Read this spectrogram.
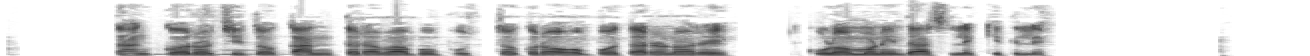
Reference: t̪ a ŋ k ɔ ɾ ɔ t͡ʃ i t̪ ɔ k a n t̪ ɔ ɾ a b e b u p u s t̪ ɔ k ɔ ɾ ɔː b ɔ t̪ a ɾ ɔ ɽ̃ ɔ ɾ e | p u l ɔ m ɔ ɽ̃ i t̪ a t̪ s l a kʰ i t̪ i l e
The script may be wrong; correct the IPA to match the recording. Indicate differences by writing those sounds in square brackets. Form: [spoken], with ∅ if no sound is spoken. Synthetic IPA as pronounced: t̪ a ŋ k ɔ ɾ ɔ t͡ʃ i t̪ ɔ k a n t̪ ɔ ɾ a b [a] b u p u s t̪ ɔ k ɔ ɾ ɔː b ɔ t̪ a ɾ ɔ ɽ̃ ɔ ɾ e | [k] u [ɭ] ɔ m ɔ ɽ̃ i [d̪] a [∅] s l [e] kʰ i t̪ i l e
